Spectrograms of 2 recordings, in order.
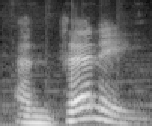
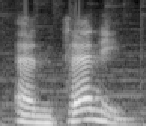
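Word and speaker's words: antennae: try the first one I often hear this word as Anthony but the correct one is antenna this is a plural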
